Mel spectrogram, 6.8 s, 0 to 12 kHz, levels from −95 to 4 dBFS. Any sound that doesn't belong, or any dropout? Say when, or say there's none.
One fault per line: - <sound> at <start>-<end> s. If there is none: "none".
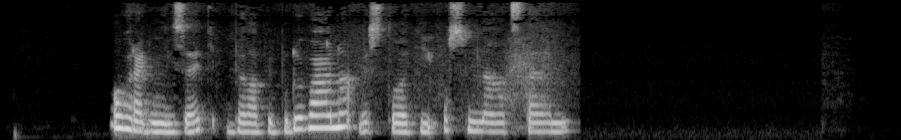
none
